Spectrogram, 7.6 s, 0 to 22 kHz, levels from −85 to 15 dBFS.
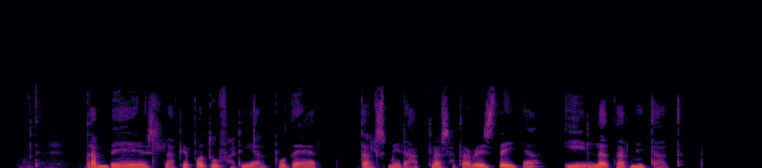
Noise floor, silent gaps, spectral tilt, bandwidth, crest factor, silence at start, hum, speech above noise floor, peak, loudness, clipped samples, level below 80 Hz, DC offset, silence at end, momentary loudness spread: -79 dBFS; none; -6.5 dB/octave; 11 kHz; 22 dB; 0.3 s; none; 47 dB; -10 dBFS; -32 LUFS; under 0.1%; -80 dBFS; under 0.1%; 0.8 s; 10 LU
